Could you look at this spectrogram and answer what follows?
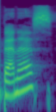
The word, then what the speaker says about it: Benes: Well, how do you say her last name? Benes? – Yeah.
